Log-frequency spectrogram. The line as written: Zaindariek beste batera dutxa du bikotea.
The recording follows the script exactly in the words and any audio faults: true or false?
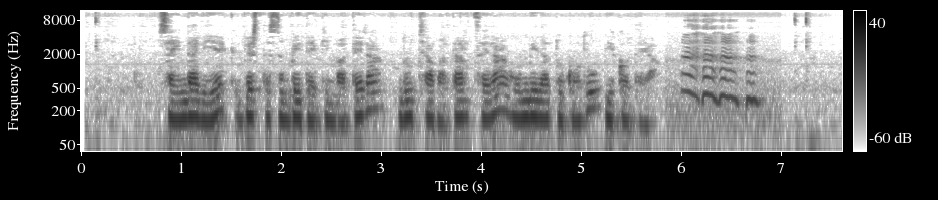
false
